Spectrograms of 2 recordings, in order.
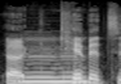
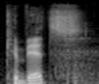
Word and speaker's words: kibitz: And so, and is it kibitz or kibitz? – It's both. Kibitz is the more traditional pronunciation, but kibitz is also used.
